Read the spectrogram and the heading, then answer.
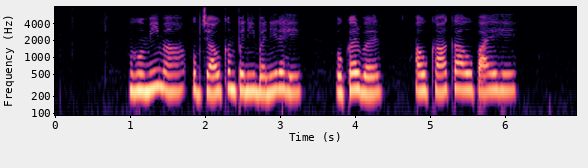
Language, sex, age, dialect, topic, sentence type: Chhattisgarhi, female, 25-30, Eastern, agriculture, question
